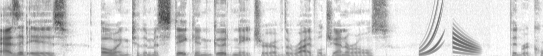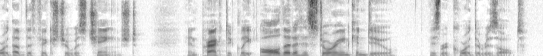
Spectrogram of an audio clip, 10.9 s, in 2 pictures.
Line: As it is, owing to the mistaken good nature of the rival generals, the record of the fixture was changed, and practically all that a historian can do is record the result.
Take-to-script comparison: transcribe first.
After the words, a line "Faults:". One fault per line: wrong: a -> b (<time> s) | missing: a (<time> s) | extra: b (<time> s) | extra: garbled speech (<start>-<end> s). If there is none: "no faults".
As it is, owing to the mistaken good nature of the rival generals, the record of the fixture was changed, and practically all that a historian can do is record the result.
Faults:
no faults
